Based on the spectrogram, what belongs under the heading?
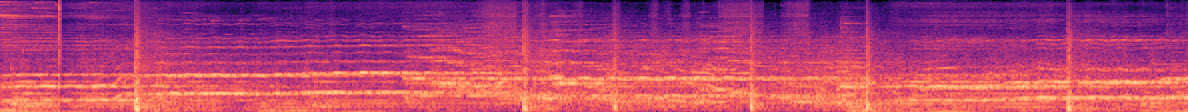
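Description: Fireworks shells bursting over orchestral show music: held musical notes run throughout, broken by about seven sharp cracks, the loudest about a second in, and several low booms.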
